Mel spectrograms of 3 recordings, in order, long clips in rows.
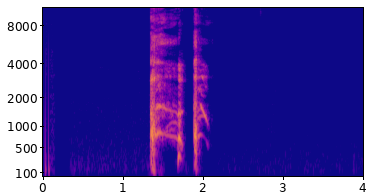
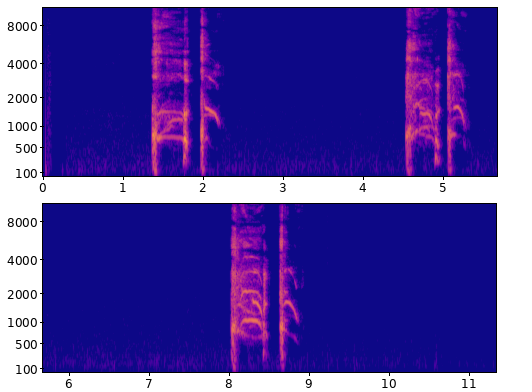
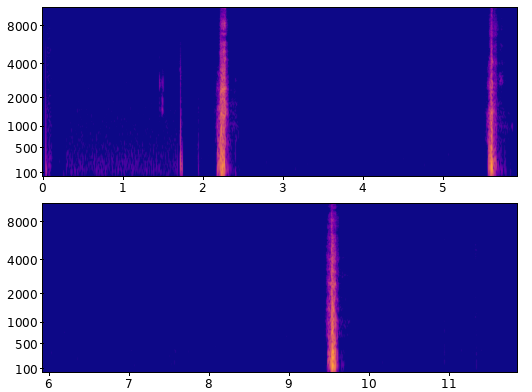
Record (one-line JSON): {"cough_length": "4.0 s", "cough_amplitude": 30617, "cough_signal_mean_std_ratio": 0.24, "three_cough_length": "11.3 s", "three_cough_amplitude": 30965, "three_cough_signal_mean_std_ratio": 0.3, "exhalation_length": "11.9 s", "exhalation_amplitude": 32768, "exhalation_signal_mean_std_ratio": 0.11, "survey_phase": "beta (2021-08-13 to 2022-03-07)", "age": "45-64", "gender": "Female", "wearing_mask": "No", "symptom_none": true, "smoker_status": "Ex-smoker", "respiratory_condition_asthma": false, "respiratory_condition_other": false, "recruitment_source": "REACT", "submission_delay": "2 days", "covid_test_result": "Negative", "covid_test_method": "RT-qPCR", "influenza_a_test_result": "Negative", "influenza_b_test_result": "Negative"}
